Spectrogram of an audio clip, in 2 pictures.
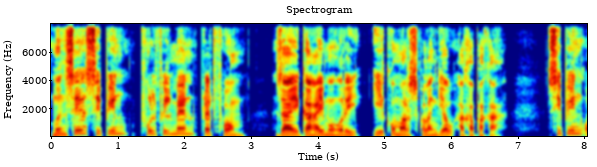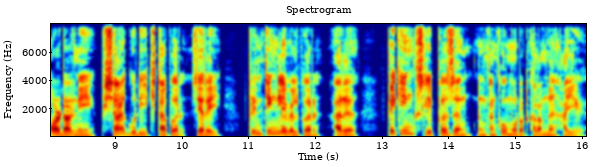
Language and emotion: Bodo, neutral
